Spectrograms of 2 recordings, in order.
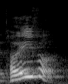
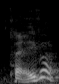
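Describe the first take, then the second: First: "Toiva" cried out high and loud; mock-outraged "Toiva"; exclaimed objection. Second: Said in the usual way. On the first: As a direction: fling out "Toiva" like a shocked challenge. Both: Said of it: "Tanna Kamma's kasha says".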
